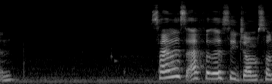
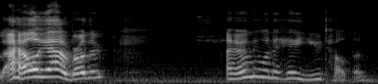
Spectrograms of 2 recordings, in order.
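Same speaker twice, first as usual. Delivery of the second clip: normal talking voice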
